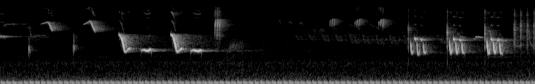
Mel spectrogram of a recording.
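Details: Nightingale song phrases: soft high whistles, then loud sweeping notes that drop and level off, repeated several times, followed by high whistles and rapid rattling notes, with a steady low hum behind.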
